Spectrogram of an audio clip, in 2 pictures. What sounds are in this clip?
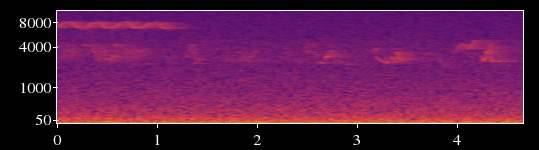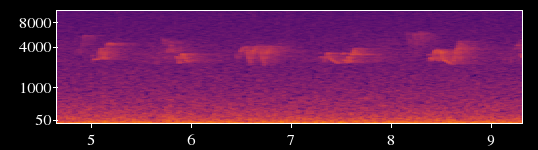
Black-and-white Warbler, Red-eyed Vireo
